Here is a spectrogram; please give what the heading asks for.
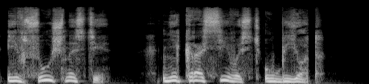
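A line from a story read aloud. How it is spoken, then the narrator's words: Whisper. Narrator (Russian): прошептал Тихон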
